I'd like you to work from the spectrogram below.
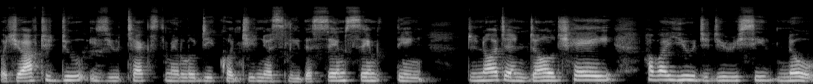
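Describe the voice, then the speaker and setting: A woman with a Kenyan accent, her voice fairly low-pitched with a dark, mellow tone, talks at a fairly slow pace with fairly even intonation. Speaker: customer service agent. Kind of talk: advice in a live stream interview. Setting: live stream.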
